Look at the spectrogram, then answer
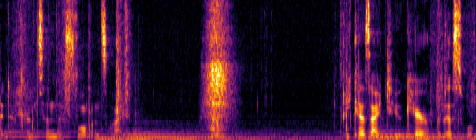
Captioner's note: snuffles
